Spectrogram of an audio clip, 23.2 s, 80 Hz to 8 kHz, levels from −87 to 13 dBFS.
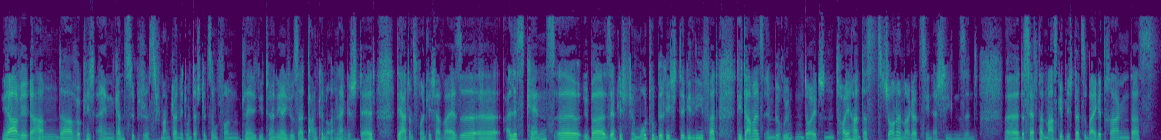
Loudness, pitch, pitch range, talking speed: -26 LUFS, 120 Hz, 110-130 Hz, 125 wpm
